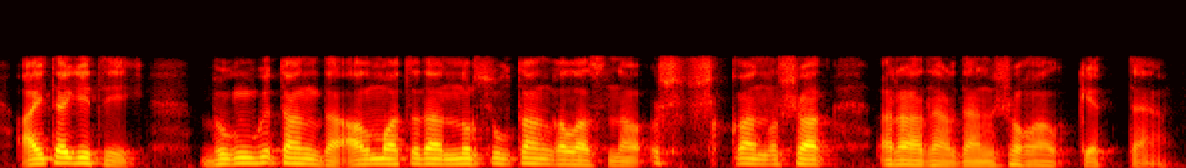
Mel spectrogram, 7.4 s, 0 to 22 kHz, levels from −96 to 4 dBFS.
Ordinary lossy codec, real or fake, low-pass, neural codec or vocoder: none; fake; 5.4 kHz; codec, 16 kHz, 8 kbps, FunCodec, trained on Chinese and English, 25 frames a second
